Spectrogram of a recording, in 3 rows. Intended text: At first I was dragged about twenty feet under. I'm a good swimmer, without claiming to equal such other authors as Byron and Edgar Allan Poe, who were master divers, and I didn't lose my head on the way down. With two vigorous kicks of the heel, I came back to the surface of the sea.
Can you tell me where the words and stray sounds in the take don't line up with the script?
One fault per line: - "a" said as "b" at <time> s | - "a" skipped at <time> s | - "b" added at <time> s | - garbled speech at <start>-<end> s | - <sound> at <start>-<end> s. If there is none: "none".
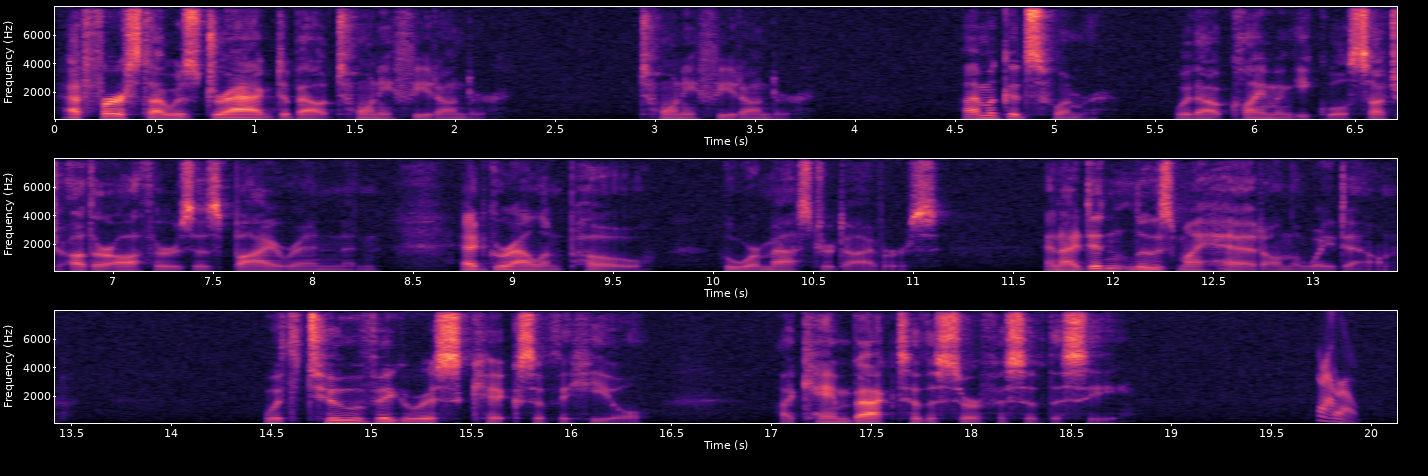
- "twenty feet under" added at 2.9 s
- "to" skipped at 6.2 s
- chirp at 19.7-20.0 s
